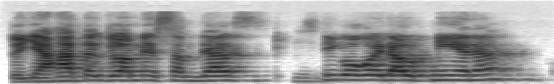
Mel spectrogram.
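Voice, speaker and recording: A man's voice: high voice, fairly quick, a bit bright, highs cut off. Male teacher quizzing his class. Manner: quizzes students, makes them repeat answers; mixes English terms into Hindi explanation. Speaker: math teacher. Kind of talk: classroom lesson. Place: classroom with students.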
